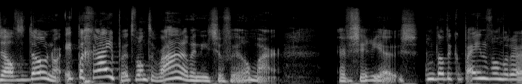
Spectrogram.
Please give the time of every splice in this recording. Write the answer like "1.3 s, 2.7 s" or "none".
4.3 s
